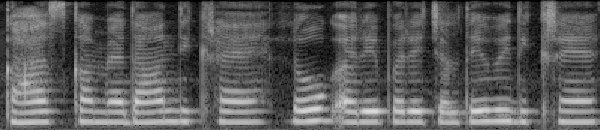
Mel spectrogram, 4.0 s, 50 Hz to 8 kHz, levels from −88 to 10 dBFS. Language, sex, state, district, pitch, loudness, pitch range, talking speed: Hindi, female, Himachal Pradesh, Shimla, 240 Hz, -14 LUFS, 235-245 Hz, 210 wpm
